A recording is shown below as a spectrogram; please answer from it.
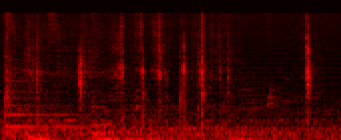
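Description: Small folded paper slip being unfolded by hand: faint crinkling with a scatter of light, sharp ticks, the sharpest one just before the end.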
